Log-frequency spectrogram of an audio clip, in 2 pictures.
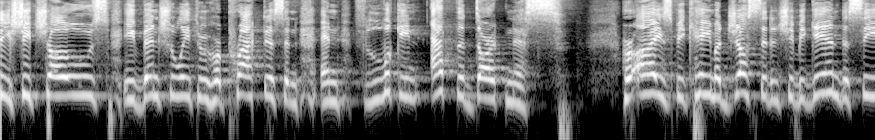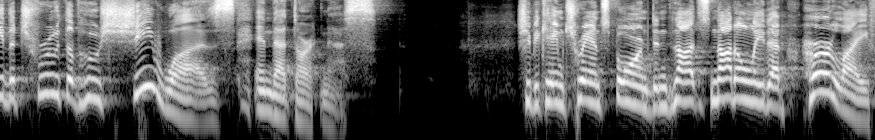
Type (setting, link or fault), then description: setting, large echoing room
